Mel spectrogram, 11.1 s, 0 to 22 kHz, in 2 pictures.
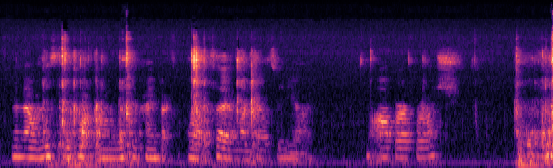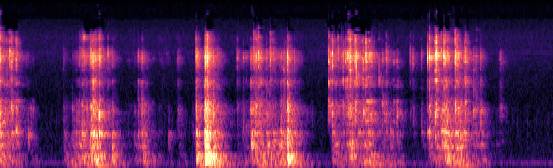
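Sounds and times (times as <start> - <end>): makeup brushes clattering: 0.3 - 2.8, 5.2 - 10.6.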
